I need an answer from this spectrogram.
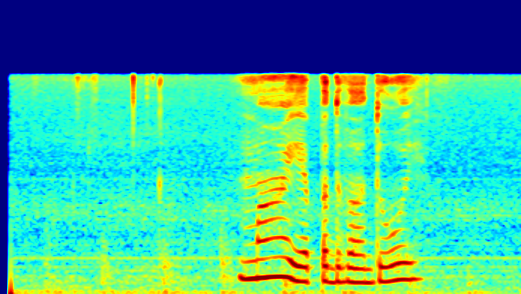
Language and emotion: Russian, sad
